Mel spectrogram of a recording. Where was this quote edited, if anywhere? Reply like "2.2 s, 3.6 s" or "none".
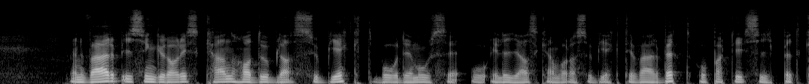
none

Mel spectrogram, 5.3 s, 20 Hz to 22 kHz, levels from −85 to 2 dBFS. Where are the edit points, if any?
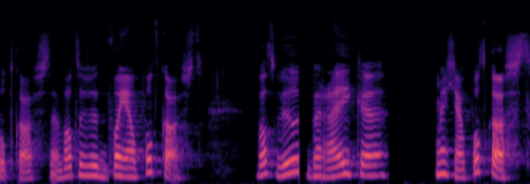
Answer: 1.1 s, 3.0 s

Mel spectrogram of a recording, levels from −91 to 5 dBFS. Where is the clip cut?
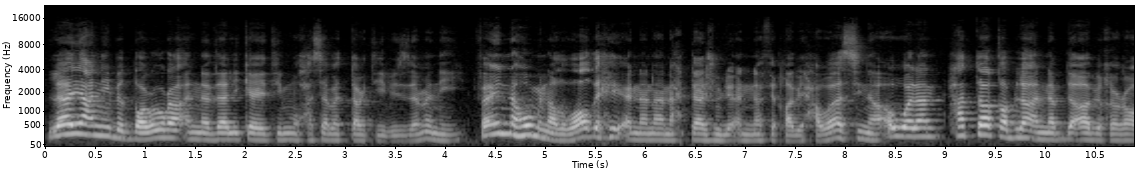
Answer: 4.2 s, 9.0 s

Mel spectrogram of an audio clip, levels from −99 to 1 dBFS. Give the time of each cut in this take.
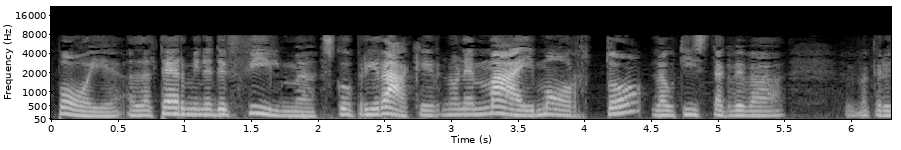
2.0 s, 2.9 s, 4.5 s, 5.1 s

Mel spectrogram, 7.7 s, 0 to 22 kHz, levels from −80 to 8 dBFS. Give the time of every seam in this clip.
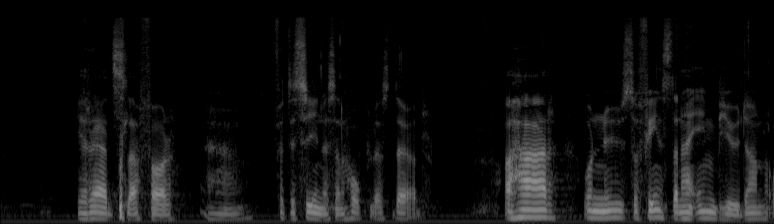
none

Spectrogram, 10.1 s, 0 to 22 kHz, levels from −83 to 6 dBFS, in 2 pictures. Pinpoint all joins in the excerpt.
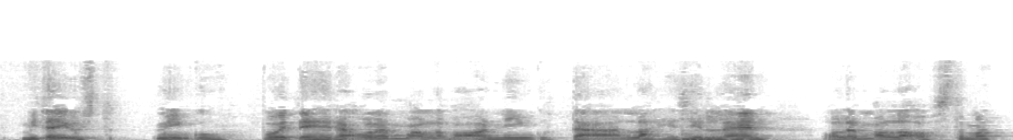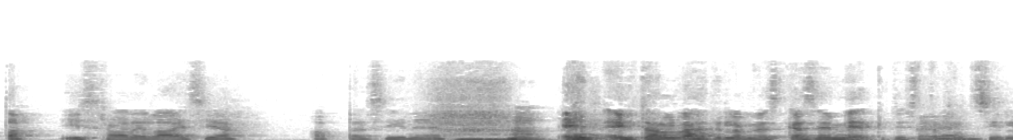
1.2 s

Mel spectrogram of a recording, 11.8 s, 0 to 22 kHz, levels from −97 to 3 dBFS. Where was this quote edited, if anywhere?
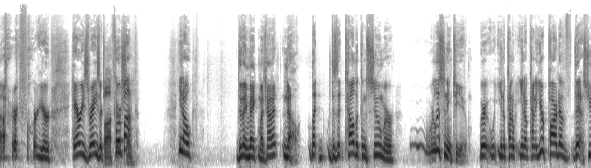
2.1 s, 5.3 s, 10.3 s

